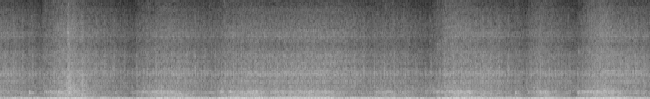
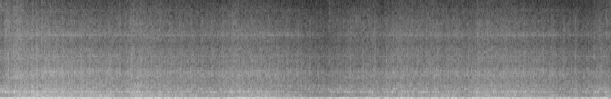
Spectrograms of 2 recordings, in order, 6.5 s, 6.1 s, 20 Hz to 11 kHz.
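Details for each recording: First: Ford F100 with swapped turbo LS1 V8, restarted during first start: deep, uneven, lumpy idle that surges and sags. It runs rough; the owner suspects a vacuum leak or needed tuning, not confirmed. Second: Ford F100 with swapped turbo LS1 V8 (Holley), after the throttle butterfly stop screw adjustment to raise idle and ease idle air control reliance: steady, deep, slightly lumpy idle at even speed, no misses or knocks; normal idle.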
